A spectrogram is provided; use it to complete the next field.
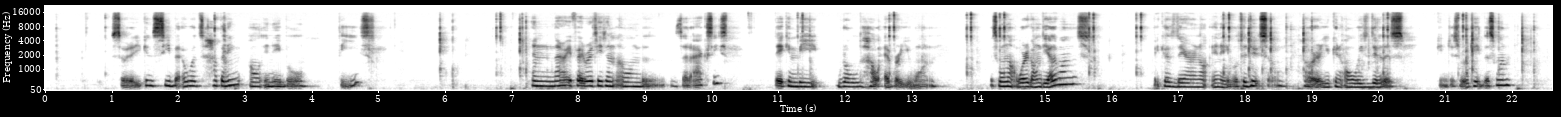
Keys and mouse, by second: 0.6-2.2 drag, 4.9 click, 5.5 click, 6.7 shift+click, 7.0 r, 7.2 z, 10.9 click, 12.0 alt+r, 12.6 r, 12.6 z, 13.4 click, 14.2 r, 15.3 click, 16.2 r, 16.3 z, 17.3 click, 17.7 shift+drag, 18.0-18.3 drag, 18.5 shift+drag, 19.5 ctrl+Tab, 19.7 click, 20.0 r, 20.8 click, 21.0-21.5 middle drag, 21.8 shift+middle drag.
